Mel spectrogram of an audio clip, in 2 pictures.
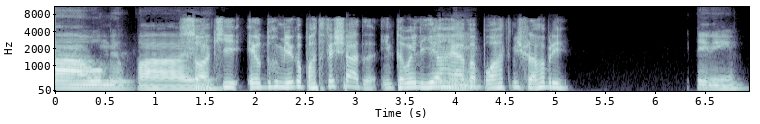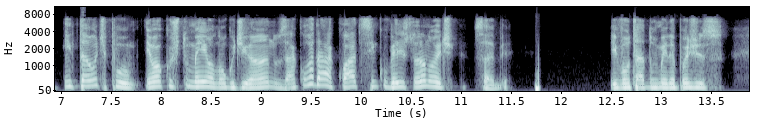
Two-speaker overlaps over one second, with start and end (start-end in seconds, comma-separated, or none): none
